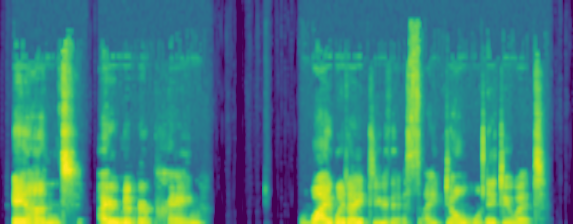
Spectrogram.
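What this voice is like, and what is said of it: Teary, emotional voice. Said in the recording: “I'm a little teary”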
